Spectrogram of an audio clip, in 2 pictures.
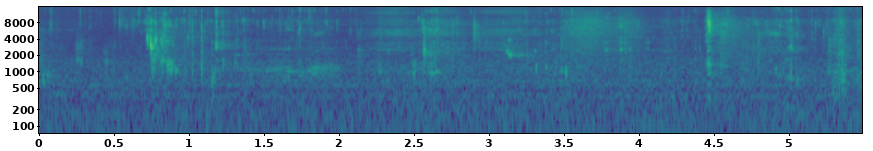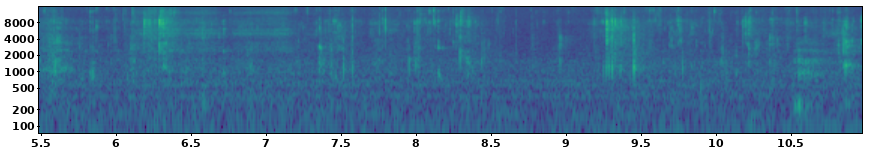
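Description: Close-miked eating sounds: chewing and wet mouth smacks of loaded fries, with short irregular clicks of plastic forks against takeout containers.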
